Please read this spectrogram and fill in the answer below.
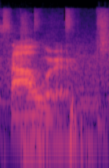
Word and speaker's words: sour: Ya, jadi bukan sour atau sour. Ya, ini adalah sour, sour, sour. Seperti itu, sour.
